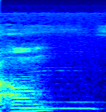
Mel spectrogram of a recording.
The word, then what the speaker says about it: Om: And remember, as we chant the mantra Om, we pronounce the 3 syllables, the A, the U, and the M, the U and the M.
